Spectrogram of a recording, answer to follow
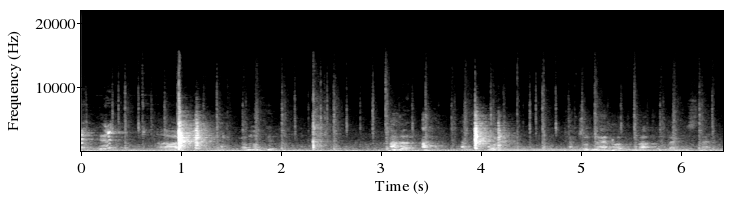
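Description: Men's voices in conversation over soft background music, with a sharp loud voice sound about a second in.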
